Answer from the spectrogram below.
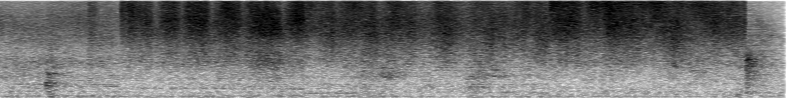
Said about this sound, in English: give it a good scrub with baking soda that I sprinkle in good quantity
